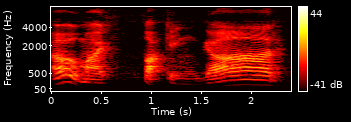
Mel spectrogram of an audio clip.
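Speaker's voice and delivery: very slow, dragged-out oh my fucking God; exasperated groan. Retold or imitated. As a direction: stretch it out in utter disbelief. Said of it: "And I'm just like".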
